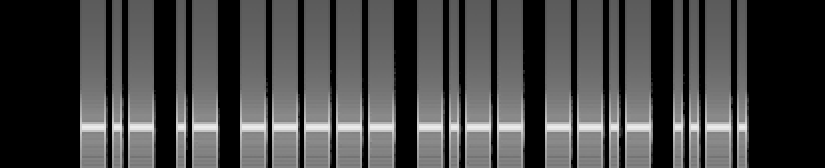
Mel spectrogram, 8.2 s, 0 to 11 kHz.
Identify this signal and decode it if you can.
Morse code, heard as a keyed tone, about 15 wpm, 700 Hz. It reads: KA0YQF
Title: USA Call Signs Repeated 2x 15wpm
